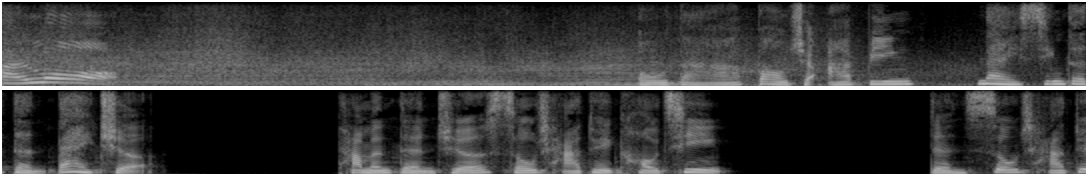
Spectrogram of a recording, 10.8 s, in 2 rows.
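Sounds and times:
snowmobile engine: 0:00.0 - 0:06.0
speech: 0:03.2 - 0:06.2, 0:07.1 - 0:09.1, 0:10.0 - 0:10.8.

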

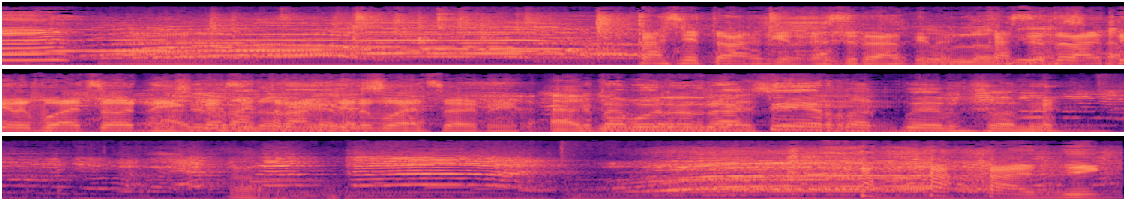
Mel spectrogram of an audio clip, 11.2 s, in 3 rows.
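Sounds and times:
studio audience cheering and shouting: 0:00.0 - 0:03.0, 0:09.5 - 0:11.2
speech: 0:02.1 - 0:07.6, 0:08.2 - 0:08.6, 0:10.9 - 0:11.2
laughter: 0:02.2 - 0:06.2, 0:09.6 - 0:11.2.

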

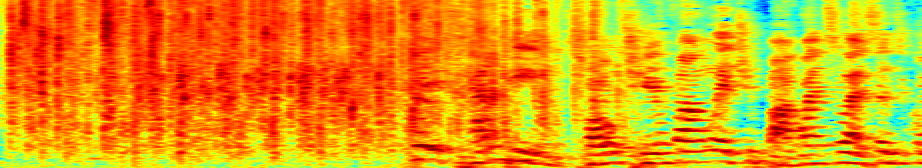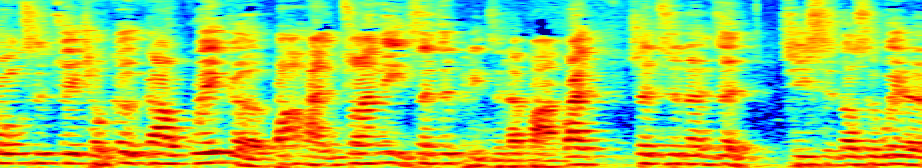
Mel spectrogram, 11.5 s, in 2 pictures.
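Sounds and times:
warm audience applause: 0:00.0 - 0:04.0
speech: 0:02.9 - 0:11.5.

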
